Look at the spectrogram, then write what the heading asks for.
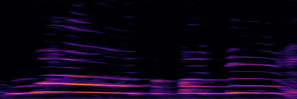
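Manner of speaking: very high, loud giddy puppy; high giddy dog voice; excited puppy voice. Retold or imitated. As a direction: squeal it like a thrilled puppy. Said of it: "the dog's like".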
